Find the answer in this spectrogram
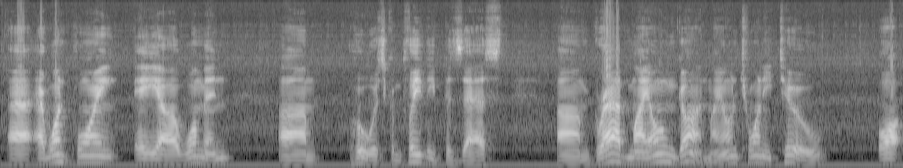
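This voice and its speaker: A man's voice: lowish voice, rough recording. A man telling a story in a casual, rambling monologue, with restarts and fillers. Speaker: vlog host.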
